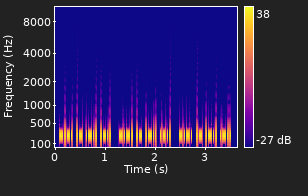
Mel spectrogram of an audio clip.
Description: Morse code, heard as a keyed tone, about 49 wpm, 250 Hz. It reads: CALL CALL CALL
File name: morse / morse-training-50WPM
